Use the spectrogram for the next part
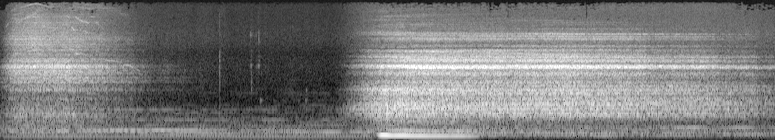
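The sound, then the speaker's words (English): A slow, deep breath drawn in and let out during a guided breathing exercise, heard as soft airy hissing with a brief pause before a long, fuller exhale with a sigh, all over a steady low musical drone. “So let's together breathe in deeply.”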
